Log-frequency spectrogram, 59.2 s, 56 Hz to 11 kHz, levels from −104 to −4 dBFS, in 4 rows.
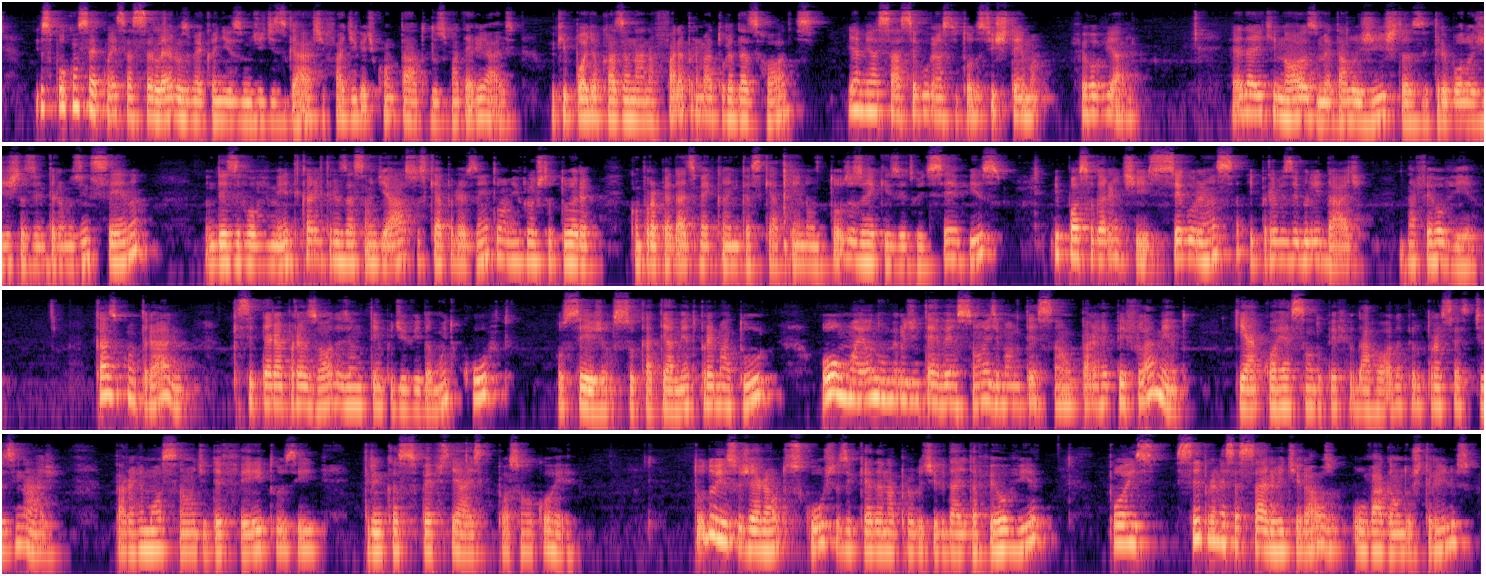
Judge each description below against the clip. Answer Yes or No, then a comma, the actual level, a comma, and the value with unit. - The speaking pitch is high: No, medium, 140 Hz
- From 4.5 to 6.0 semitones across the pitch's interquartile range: No, average, 3.8 semitones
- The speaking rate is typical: Yes, average, 145 wpm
